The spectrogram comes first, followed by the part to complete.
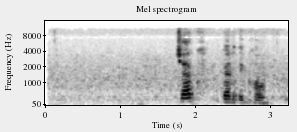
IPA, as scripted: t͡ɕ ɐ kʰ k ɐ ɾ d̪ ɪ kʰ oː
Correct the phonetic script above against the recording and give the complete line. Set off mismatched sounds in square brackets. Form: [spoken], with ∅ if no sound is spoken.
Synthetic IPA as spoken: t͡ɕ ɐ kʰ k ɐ ɾ d̪ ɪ kʰ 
